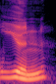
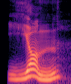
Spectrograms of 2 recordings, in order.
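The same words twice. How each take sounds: First: The vowel does not rhyme with fun. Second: The vowel rhymes with the word fun. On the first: The speaker calls it wrong. "not Yun" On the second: The speaker calls it right. "rhymes with fun"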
